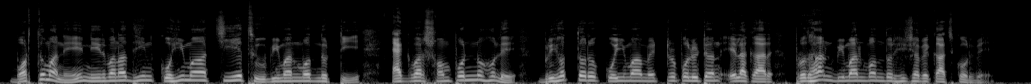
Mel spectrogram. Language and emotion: Bengali, neutral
